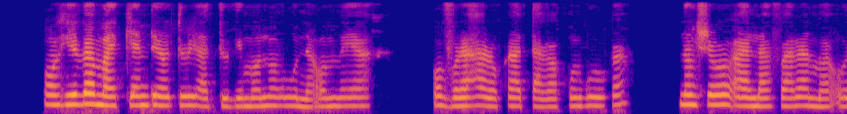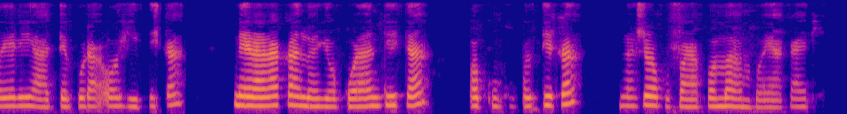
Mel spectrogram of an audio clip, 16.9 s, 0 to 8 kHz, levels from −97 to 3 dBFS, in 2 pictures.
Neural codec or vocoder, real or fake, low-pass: codec, 16 kHz in and 24 kHz out, 1.1 kbps, FireRedTTS-2 codec; fake; 7.2 kHz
